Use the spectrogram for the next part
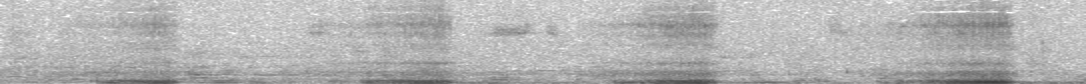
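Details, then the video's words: A sleeping dog snoring loudly, with rough, low rumbling snores that come in irregular bursts about once a second, some longer and louder than others, over a quiet background. "Dog Snoring LOUD"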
